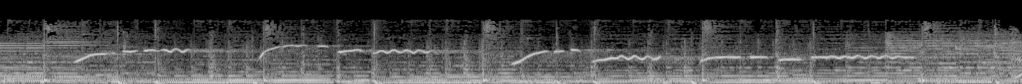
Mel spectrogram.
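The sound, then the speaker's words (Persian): A person whistles a lively melody, with swooping rising notes and quick warbles, repeated in short phrases over a steady instrumental music backing. “سوت خوب میزدم من.”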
